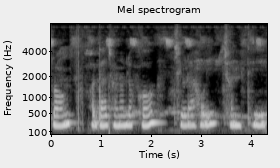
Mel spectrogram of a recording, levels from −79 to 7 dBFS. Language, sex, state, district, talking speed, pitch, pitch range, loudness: Odia, female, Odisha, Malkangiri, 85 wpm, 230 Hz, 220-250 Hz, -16 LUFS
